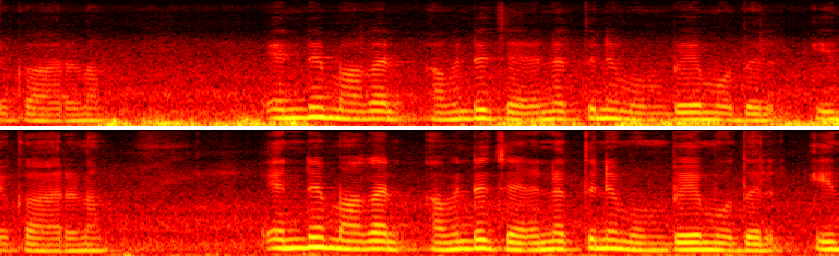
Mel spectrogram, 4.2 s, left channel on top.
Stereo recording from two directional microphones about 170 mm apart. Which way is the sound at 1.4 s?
40° right (ahead or behind).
